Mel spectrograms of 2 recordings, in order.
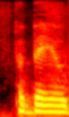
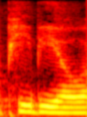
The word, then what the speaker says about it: Pebeo: But again, the smell in these, there is a smell, but to me it's not as strong as the Pabeo PBO. I've heard people pronounce it both ways.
